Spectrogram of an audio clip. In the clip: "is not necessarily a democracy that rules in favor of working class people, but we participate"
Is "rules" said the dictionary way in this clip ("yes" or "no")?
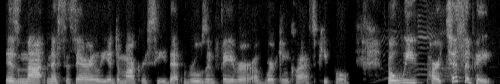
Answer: yes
